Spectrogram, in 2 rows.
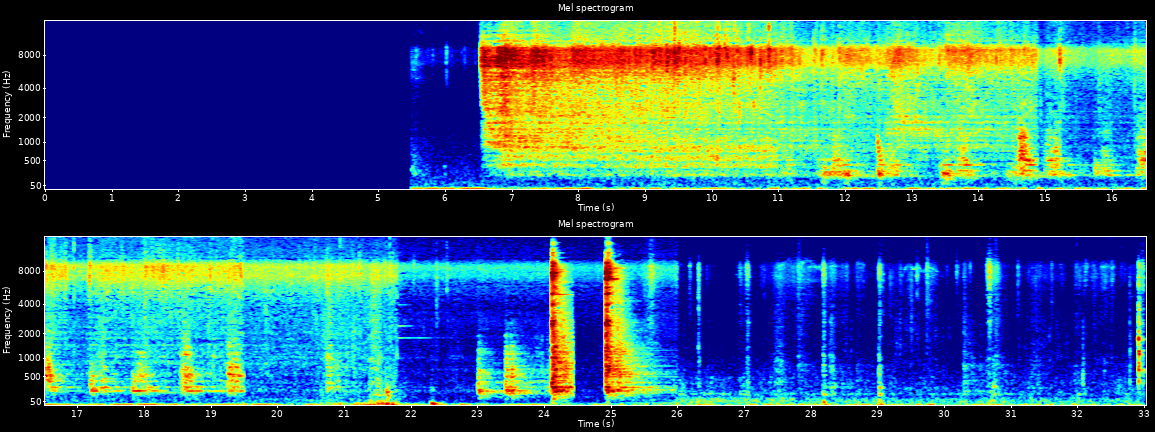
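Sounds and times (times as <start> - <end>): food sizzling in a pan: 6.6 - 21.9.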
